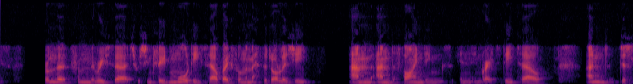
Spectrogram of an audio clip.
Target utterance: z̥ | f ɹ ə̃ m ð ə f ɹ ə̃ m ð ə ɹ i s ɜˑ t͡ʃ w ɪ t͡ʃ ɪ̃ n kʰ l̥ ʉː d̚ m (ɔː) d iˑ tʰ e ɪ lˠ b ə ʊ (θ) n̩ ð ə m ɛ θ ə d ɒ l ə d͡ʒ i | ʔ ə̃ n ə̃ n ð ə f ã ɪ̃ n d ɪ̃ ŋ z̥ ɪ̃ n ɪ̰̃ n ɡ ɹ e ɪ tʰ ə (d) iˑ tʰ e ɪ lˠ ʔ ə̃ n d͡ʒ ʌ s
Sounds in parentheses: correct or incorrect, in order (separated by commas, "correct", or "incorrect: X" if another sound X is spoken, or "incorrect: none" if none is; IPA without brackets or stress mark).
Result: correct, correct, correct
